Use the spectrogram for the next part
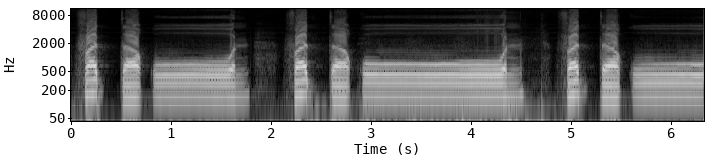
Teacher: ini alifnya tidak dianggap kemudianfal quun ada bacaan Mad aridukun yaitu Mad yang terjadi disebabkan karena adanya sukun Arid di akhir bacaan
